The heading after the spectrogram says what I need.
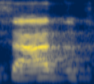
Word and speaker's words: Saad: So actually, when Saad contacted me, Saad pronunciation is Saad fine, no? Or your name pronunciation is different? No, sir, it's right.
